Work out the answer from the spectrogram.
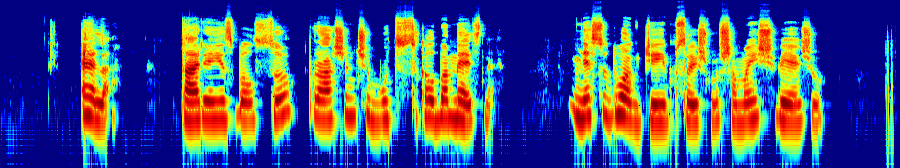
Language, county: Lithuanian, Kaunas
